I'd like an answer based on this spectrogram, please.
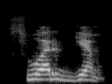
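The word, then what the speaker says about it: स्वर्ग्यम्: is hrisva, ma hrisva, swargyam. You have to pronounce how? Swa, sa and va together, and ra half, gya, swargya, swargyam. Swa, ra and gya and ma. Swargyam, all are hrisva, ma is half.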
